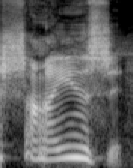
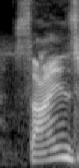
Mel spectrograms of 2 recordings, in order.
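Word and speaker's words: science: ठीक है नेक्स्ट है साइंस ए सी आई ई एन सी ए साइंस साइंस में देखो सी साइलेंट हो गया एस आई ई एन सी ऐसे पढ़ते हैं साइंस बट सी लिखा जाएगा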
